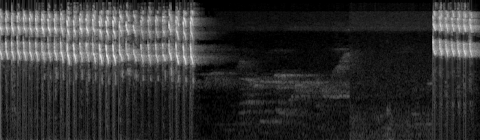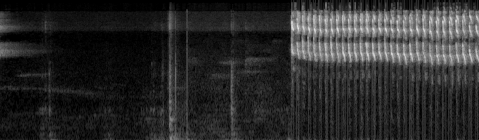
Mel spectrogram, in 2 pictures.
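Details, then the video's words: Cililin singing 'tembakan' as tutor material for songbirds: a fast ringing trill of very high notes, a shorter burst midway, then a final long trill, with faint clicks and low thumps between. "MASTERAN TEMBAKAN CILILIN GACOR DOR,SUPER JERNIH & TAJAM"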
